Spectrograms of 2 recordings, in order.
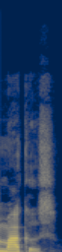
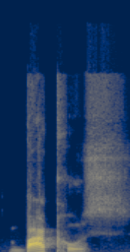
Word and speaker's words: Barcos: It's not Marcus. Barcos.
